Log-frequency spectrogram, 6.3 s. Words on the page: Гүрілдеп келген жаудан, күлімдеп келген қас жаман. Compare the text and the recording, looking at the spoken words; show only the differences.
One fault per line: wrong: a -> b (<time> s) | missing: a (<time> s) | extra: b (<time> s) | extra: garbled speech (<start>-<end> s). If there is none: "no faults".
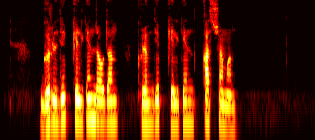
no faults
